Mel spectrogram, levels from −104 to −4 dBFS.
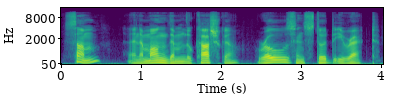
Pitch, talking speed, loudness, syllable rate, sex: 120 Hz, 135 wpm, -21 LUFS, 3.8 syllables/s, male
